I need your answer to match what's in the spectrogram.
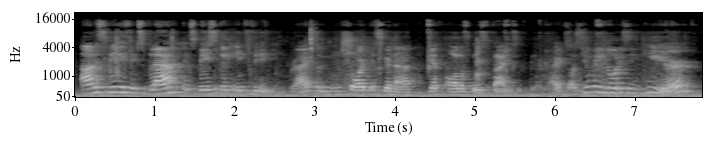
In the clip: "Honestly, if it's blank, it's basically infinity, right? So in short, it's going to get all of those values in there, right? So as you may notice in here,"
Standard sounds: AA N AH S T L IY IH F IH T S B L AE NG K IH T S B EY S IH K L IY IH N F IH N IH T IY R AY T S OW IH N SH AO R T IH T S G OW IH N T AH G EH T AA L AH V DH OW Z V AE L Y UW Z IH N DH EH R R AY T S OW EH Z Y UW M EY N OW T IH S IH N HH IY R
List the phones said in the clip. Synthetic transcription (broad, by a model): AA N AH S T L IY IH F IH T S B L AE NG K IH T S B EY S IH K L IY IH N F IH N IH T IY R AY T S OW IH N SH AO R T IH T S G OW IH N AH G EH T AA L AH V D OW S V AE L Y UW S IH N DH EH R R AY T S OW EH S Y UW M EY N OW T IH S IH N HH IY R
